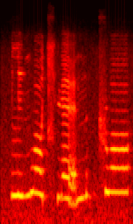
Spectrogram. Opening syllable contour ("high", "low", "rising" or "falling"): rising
